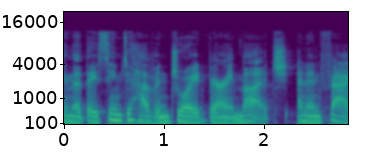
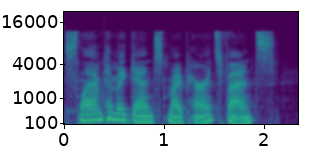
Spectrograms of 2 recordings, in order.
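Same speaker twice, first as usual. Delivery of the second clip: normal talking voice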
